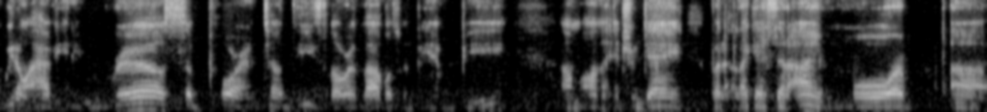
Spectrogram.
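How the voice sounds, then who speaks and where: Over poor audio, a crypto chart analyst speaks in a low, somewhat bright voice with a breathy edge. Worn out and with a sore throat, he runs through live market commentary casually, full of fillers and addressing viewers as "guys."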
